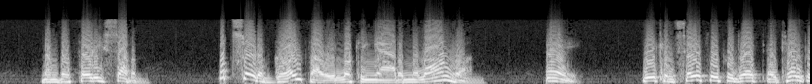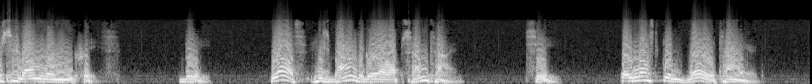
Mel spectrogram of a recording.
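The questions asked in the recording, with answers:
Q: What sort of growth are we looking at in the long run?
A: A: We can safely predict a 10% annual increase.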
